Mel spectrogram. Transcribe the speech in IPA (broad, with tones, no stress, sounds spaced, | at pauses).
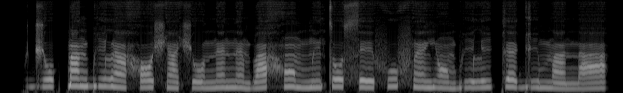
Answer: d͡ʒ o˧ k͡p ã˦ ɡ͡b i˧ l ã˨ h ɔ˧ ʃ ã˨ ʃ o˨ n ɛ̃˧ n ɛ̃˨ b a˨˦ h ɔ̃˦˨ m ĩ˧ t o˦ s e˧ f u˦ f ɛ̃˧ j ɔ̃˨ b i˧ l i˦ k ɛ˦ ɡ i˧ m ã˨ n a˨˦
